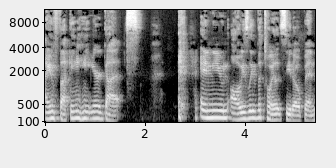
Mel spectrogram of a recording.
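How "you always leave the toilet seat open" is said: ordinary talk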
